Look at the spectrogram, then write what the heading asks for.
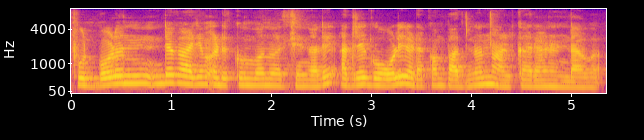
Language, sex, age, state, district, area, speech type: Malayalam, female, 18-30, Kerala, Kannur, rural, spontaneous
